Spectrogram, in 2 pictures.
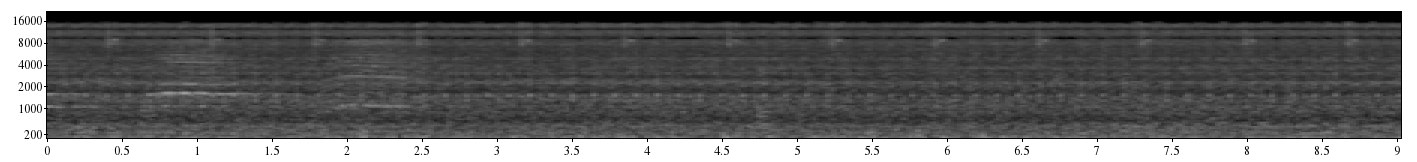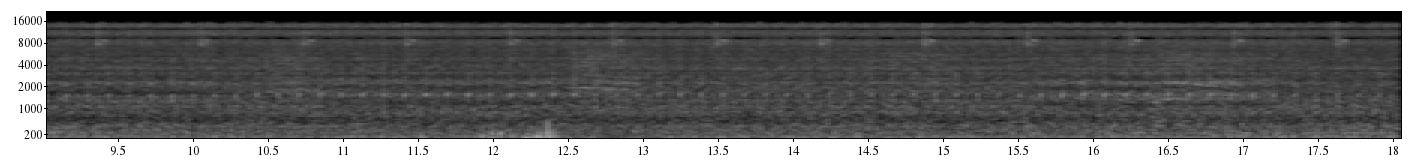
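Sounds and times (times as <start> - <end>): diesel engine idling: 0.0 - 18.0.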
